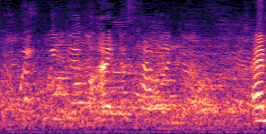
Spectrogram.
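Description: Speech only: several voices talking over one another amid crowd chatter, with no distinct sound besides the voices.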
